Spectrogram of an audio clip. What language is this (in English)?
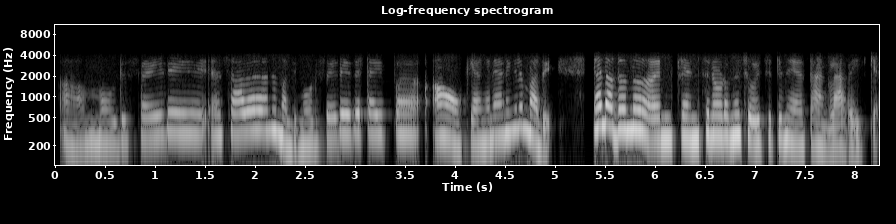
Malayalam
